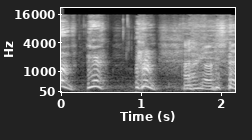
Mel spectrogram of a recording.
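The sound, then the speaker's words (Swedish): A person tries to cough out the word "objection", making three short, loud, voiced cough-like bursts, the last one longer and more drawn out. “Det funkar liksom inte att hosta det ordet.”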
